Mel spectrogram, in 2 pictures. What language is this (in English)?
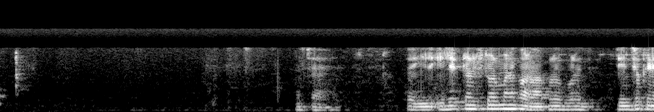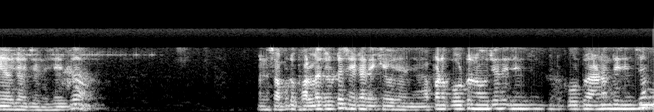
Odia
